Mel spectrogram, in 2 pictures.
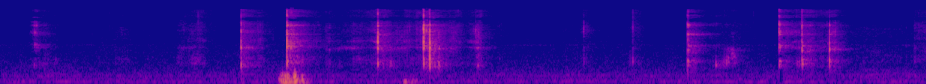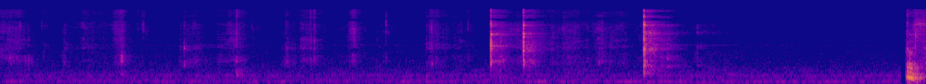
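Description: A utensil stirs coffee face mask ingredients in a bowl, producing irregular scraping and sharp clinking taps at close range, with quiet gaps between bursts.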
